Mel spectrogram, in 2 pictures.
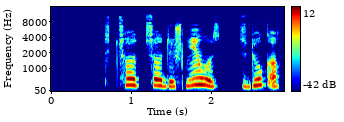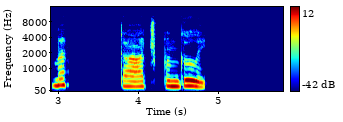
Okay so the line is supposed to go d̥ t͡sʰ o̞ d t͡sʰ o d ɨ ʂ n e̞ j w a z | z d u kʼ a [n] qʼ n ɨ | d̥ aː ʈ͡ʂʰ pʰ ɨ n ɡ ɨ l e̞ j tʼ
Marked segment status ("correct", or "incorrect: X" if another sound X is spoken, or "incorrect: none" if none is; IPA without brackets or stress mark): incorrect: none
